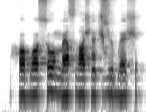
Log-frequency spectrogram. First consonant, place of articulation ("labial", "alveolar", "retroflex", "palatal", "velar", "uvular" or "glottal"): glottal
